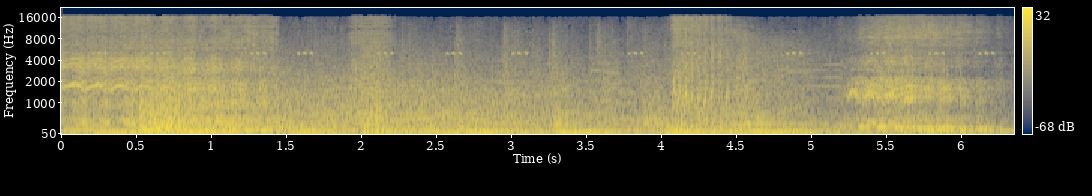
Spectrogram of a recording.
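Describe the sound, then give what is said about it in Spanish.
A saddled horse, Sultán, wearing an American-style saddle, whinnies loudly, its wavering cry rising over a steady rhythm of hooves clopping on hard ground, with a few sharp knocks mixed in. “La silla que llevaba el caballo era de tipo americano.”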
